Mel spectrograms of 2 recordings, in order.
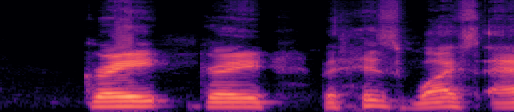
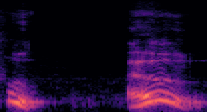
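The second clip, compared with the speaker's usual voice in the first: higher, mock-swooning ooh and mm; 10 semitones higher than usual. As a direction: melt over her voice, teasing. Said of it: "I was like".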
